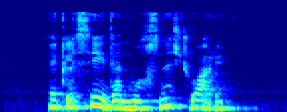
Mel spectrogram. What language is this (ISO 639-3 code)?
kat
